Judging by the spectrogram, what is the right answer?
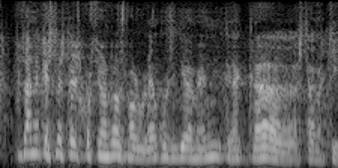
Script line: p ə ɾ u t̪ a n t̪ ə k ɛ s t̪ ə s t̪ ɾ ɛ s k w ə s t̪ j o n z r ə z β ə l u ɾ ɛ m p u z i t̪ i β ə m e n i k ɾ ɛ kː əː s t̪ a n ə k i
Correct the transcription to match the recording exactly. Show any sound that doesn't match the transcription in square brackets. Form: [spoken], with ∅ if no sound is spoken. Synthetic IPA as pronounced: p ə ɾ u t̪ a n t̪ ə k ɛ s t̪ ə s t̪ ɾ ɛ s k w ə s t̪ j o n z [l] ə z β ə l u ɾ ɛ m p u z i t̪ i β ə m e n i k ɾ ɛ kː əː s t̪ a n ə k i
